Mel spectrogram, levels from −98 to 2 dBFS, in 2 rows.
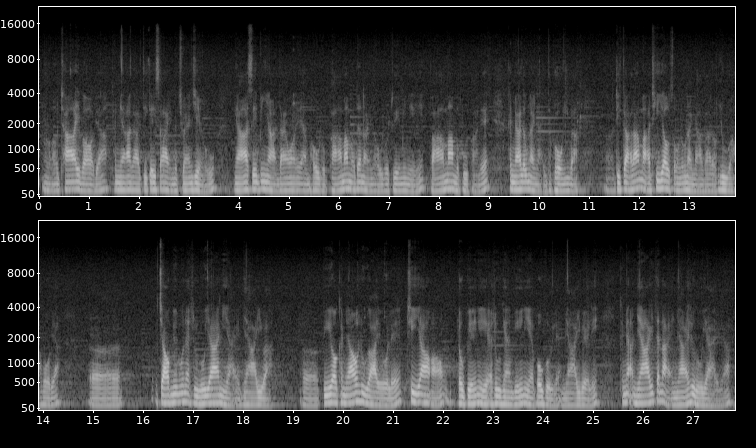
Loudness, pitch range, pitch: -29 LUFS, 100-120 Hz, 105 Hz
